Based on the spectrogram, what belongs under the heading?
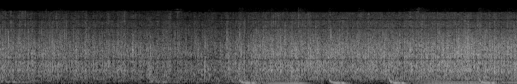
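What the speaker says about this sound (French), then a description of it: "C'est de la pluie mélangée avec de la grêle." Heavy rain mixed with hail pours down over a winter lake, a dense, loud hiss of drops with sharper pattering impacts, and a few low thumps and knocks near the end.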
